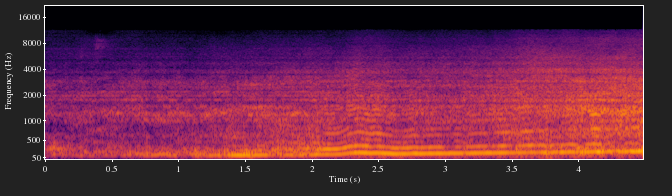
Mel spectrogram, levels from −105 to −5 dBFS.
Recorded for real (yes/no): no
